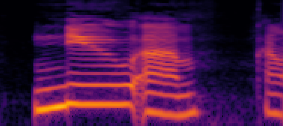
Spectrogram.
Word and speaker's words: nu: frequency is new so nu is another greek letter it's just pronounced new um kind of like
